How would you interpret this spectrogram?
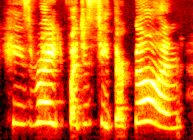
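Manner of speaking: put-on high anxious girl; upset girl. A narrator's reading. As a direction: wail it like a scared girl. Sheila upset, voiced high.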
